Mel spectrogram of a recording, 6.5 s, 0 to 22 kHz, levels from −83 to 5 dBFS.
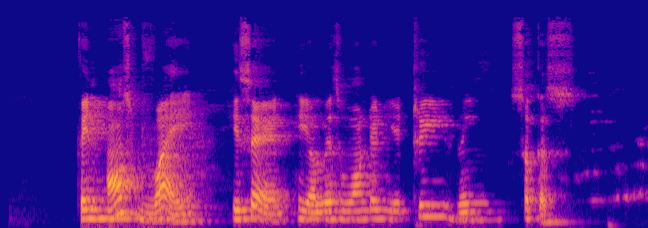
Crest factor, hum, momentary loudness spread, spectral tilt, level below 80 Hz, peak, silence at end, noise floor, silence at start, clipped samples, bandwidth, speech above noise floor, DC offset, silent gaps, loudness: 18 dB; none; 14 LU; -5.5 dB/octave; -56 dBFS; -2 dBFS; 0.05 s; -74 dBFS; 0.8 s; under 0.1%; 16 kHz; 56 dB; under 0.1%; none; -19 LUFS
